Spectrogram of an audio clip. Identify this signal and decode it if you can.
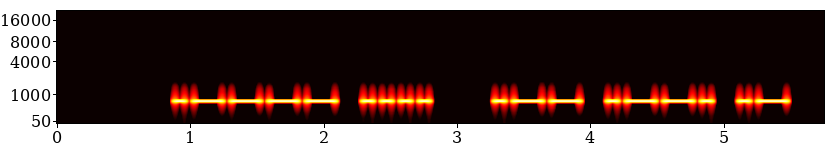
Morse code, heard as a keyed tone, about 17 wpm, 700 Hz. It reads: 1H WPA
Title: Winter Field Day Exchanges 17wpm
